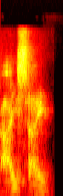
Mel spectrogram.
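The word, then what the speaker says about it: IC ITE: They pronounce it ISITE, with a focus on the technical foundations that Mike outlined above.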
